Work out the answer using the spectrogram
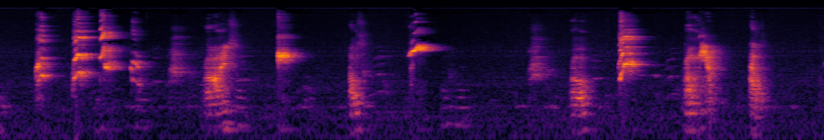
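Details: Talking pet parrot from Hammelburg, Germany, producing a series of short speech-like syllables and phrases with a few sharp whistled notes, in bursts roughly every second with brief pauses between.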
